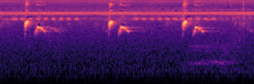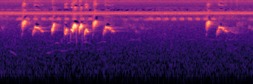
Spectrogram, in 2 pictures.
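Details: Calling female red-whiskered bulbul stirring males to excitement: clear descending double chirps every second or two, building to a dense flurry of quick notes, then single pairs again, against continuous shrill insect hum and rhythmic cricket trills.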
